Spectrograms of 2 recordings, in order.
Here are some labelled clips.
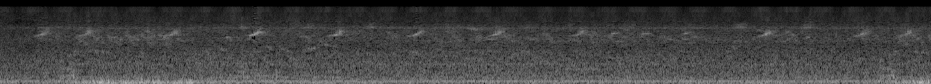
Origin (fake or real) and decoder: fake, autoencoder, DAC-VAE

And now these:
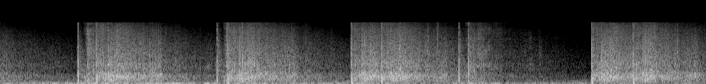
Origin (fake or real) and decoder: real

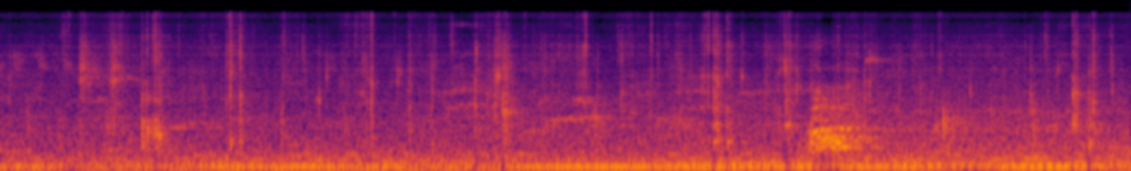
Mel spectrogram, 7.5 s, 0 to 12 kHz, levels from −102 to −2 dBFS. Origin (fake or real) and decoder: fake, autoencoder, DAC-VAE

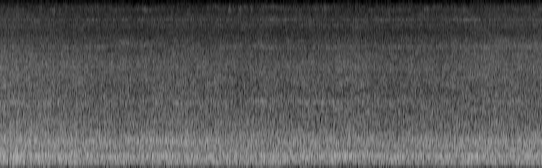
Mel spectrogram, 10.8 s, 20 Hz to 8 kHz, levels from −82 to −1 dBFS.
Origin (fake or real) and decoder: fake, autoencoder, DAC-VAE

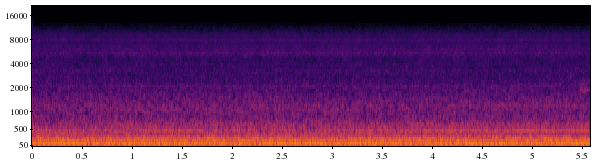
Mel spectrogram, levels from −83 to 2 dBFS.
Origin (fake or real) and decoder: fake, autoencoder, DAC-VAE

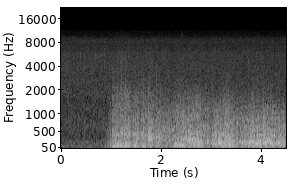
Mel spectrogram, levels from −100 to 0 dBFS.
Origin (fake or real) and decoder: real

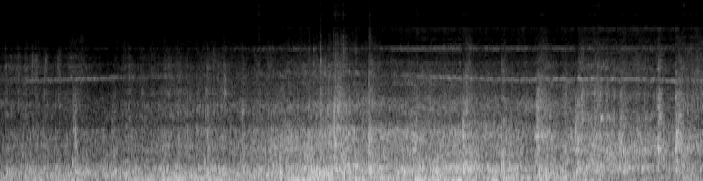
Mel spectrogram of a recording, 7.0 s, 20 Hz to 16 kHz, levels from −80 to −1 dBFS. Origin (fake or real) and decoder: fake, autoencoder, DAC-VAE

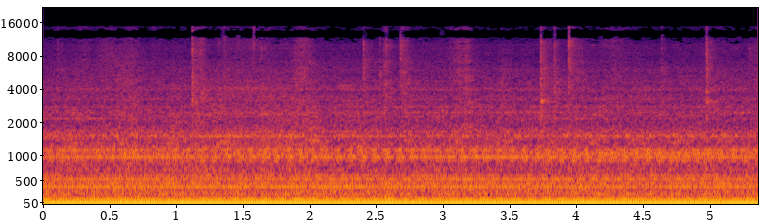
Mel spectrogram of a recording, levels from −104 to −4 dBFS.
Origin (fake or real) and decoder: real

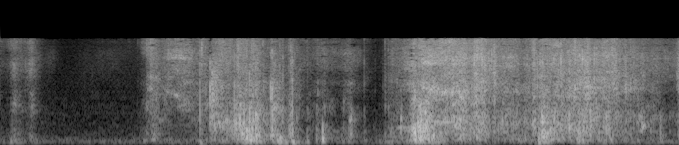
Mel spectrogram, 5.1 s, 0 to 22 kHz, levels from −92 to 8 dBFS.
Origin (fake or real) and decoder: fake, autoencoder, DAC-VAE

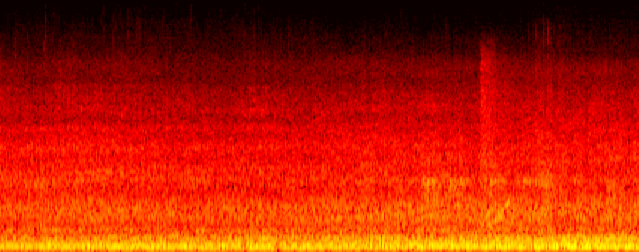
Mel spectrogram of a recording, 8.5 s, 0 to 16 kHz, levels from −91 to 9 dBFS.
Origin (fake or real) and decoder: real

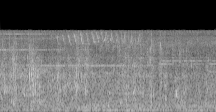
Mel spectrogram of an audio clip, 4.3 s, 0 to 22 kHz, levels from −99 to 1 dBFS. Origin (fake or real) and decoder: real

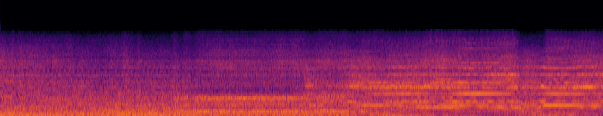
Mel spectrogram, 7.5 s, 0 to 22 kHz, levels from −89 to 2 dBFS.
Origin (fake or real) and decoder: fake, autoencoder, DAC-VAE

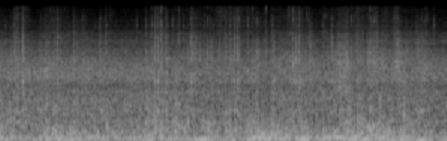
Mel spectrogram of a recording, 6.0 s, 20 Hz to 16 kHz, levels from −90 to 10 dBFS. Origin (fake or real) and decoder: real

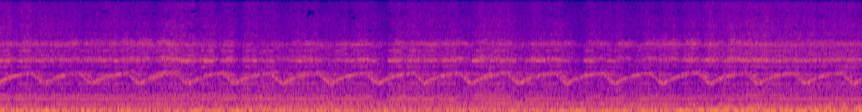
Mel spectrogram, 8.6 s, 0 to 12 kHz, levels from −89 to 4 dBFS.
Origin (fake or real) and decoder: real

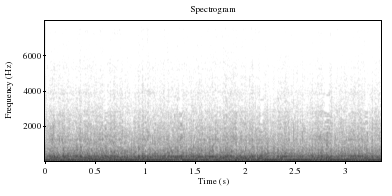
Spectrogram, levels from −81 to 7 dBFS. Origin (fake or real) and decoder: real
